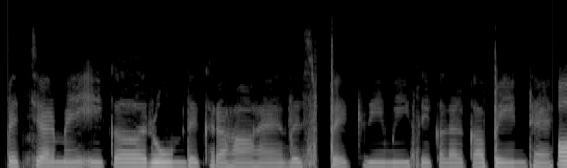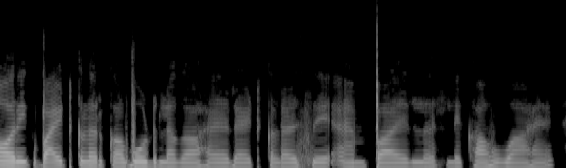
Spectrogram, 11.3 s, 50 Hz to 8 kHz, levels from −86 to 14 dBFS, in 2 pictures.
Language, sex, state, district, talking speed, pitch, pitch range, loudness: Hindi, female, Chhattisgarh, Raigarh, 165 wpm, 185 Hz, 180-190 Hz, -29 LUFS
